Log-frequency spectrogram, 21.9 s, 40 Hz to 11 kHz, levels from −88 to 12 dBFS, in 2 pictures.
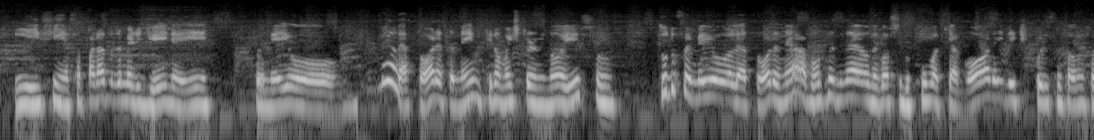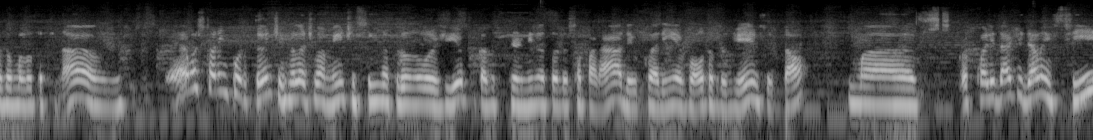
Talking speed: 185 wpm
